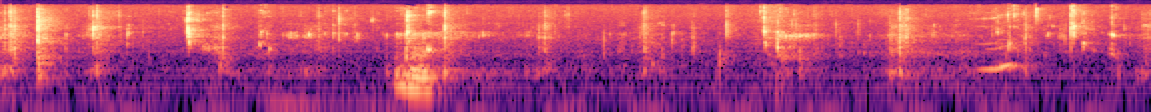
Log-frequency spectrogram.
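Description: Close-miked chewing and crunching of a yogurt bowl with granola and fruit: wet mouth sounds and many small sharp clicks, with a brief low hum about two seconds in.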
